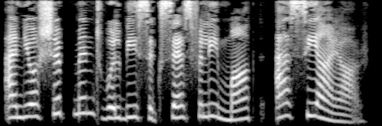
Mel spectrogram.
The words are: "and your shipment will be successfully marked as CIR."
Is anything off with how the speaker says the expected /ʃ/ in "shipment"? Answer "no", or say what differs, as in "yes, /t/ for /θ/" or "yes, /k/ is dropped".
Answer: no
